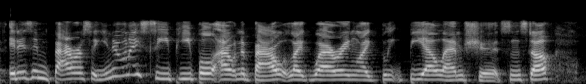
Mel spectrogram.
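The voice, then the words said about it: Southern US accent. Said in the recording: “can you tell from my accent that I'm, like, clearly from the South? ... Absolutely.”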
